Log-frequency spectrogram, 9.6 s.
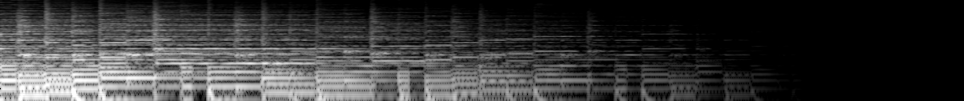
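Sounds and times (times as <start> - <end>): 
background music: 0.0 - 6.9.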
